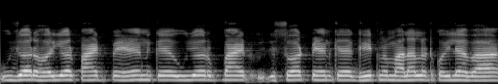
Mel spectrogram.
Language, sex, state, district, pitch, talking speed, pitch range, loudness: Bhojpuri, male, Bihar, Muzaffarpur, 205 Hz, 180 wpm, 200-205 Hz, -16 LUFS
